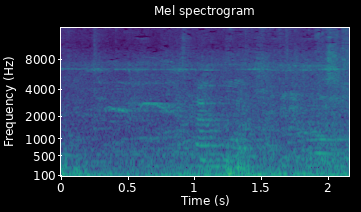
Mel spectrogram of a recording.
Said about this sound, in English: And I am just about to walk into Black Spire Outpost proper. You can start to hear the bustle. You can start to hear the people buzzing. Different sound effects.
